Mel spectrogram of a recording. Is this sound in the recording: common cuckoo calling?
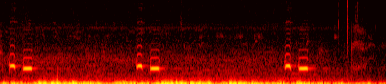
yes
